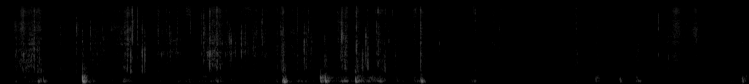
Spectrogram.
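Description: Fingers crinkle and fold over a small clear plastic zip-lock bag full of purple sand granules resting on a table. Irregular, bright crinkling and crunching bursts come with soft low thumps, easing into quieter, sparser rustles toward the end.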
